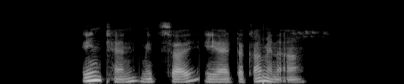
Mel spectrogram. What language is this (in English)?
Santali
